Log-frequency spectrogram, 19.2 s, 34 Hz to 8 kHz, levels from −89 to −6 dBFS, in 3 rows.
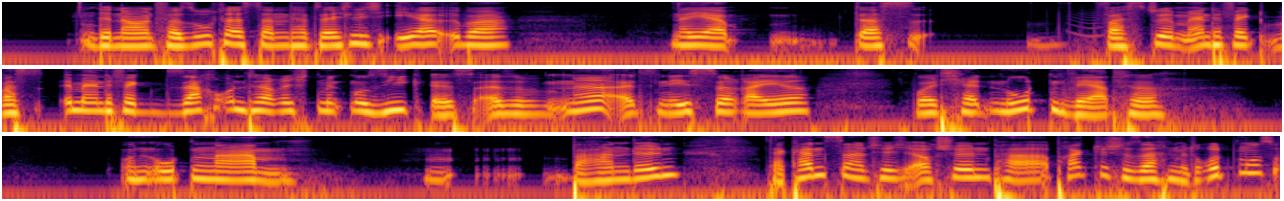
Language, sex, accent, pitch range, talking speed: German, female, German, 185-240 Hz, 140 wpm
